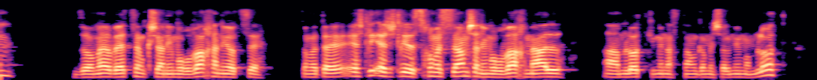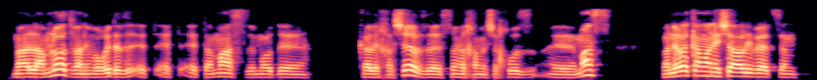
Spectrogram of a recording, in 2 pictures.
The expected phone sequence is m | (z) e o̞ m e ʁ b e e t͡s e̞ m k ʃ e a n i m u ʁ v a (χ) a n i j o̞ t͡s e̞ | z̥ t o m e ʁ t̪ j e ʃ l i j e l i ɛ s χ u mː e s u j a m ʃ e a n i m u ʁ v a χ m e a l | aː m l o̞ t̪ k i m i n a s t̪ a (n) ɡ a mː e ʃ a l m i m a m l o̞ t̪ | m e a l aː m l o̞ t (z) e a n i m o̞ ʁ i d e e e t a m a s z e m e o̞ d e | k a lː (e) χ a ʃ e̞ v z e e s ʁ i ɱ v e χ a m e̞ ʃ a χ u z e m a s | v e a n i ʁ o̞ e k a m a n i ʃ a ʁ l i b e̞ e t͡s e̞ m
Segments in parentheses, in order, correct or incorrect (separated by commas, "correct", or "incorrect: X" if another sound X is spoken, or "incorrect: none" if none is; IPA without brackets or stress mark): correct, correct, incorrect: m, incorrect: v, correct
